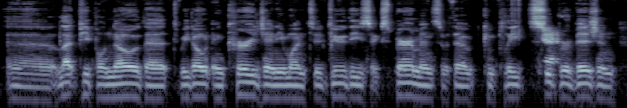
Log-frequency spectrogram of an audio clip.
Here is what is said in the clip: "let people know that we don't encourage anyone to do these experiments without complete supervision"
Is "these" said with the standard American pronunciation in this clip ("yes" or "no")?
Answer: yes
